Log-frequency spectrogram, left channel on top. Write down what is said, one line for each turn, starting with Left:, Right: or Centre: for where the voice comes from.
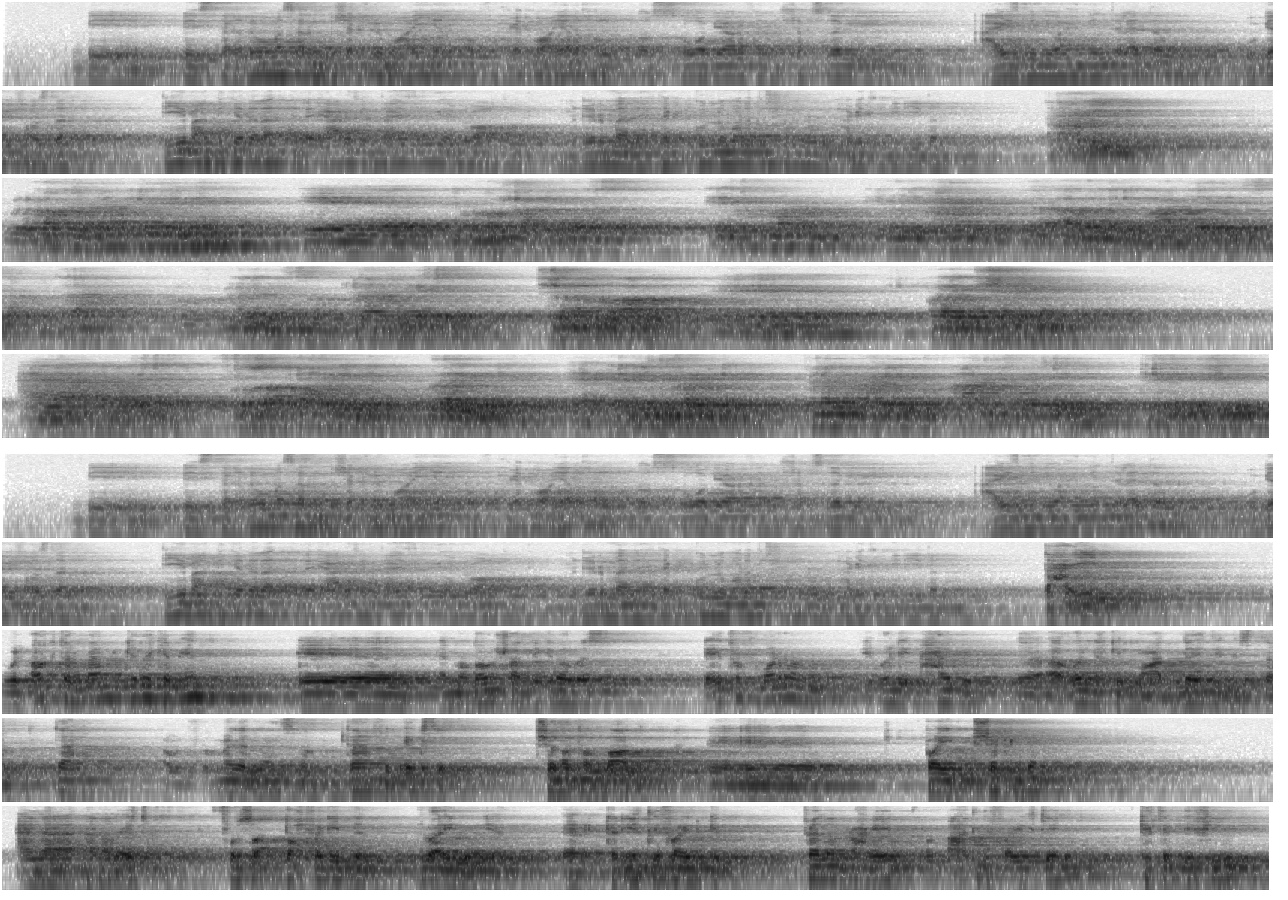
Centre: بي... بيستخدمه مثلا بشكل معين او في حاجات معينة خلاص هو بيعرف ان الشخص ده بي... عايز مني واحد اتنين تلاتة و... وبيحفظ ده تيجي بعد كده لا تلاقيه عارف انت عايز ايه ويعمله على طول من غير ما تحتاج كل مرة تشرح له الحاجات الجديدة
Right: ده حقيقي والاكتر بقى من كده كمان آه، الموضوع مش عند كده وبس لقيته في مرة بيقول لي حابب أقول لك المعادلات اللي استخدمتها أو الفورمولا اللي أنا استخدمتها في الإكسل عشان أطلع لك آه، فايل بالشكل ده أنا أنا لقيت فرصة تحفة جدا قلت له أيوه يعني آه، كان جات لي فايل كده فعلا راح جايب بعت لي فايل تاني كاتب لي فيه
